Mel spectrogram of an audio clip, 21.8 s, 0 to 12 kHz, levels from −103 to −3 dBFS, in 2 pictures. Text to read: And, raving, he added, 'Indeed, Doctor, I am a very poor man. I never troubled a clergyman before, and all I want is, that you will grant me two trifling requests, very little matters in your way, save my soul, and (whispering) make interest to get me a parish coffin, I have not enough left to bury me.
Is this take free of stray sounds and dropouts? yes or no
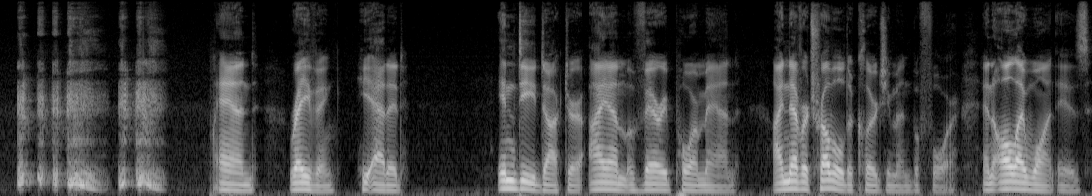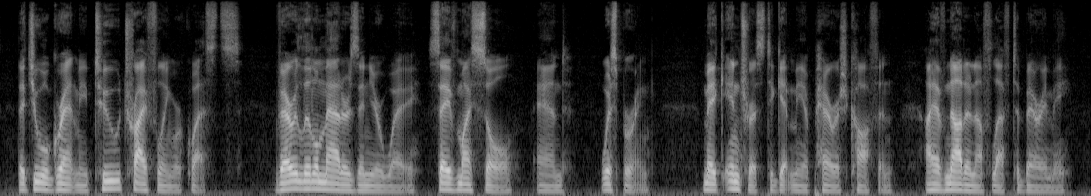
no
